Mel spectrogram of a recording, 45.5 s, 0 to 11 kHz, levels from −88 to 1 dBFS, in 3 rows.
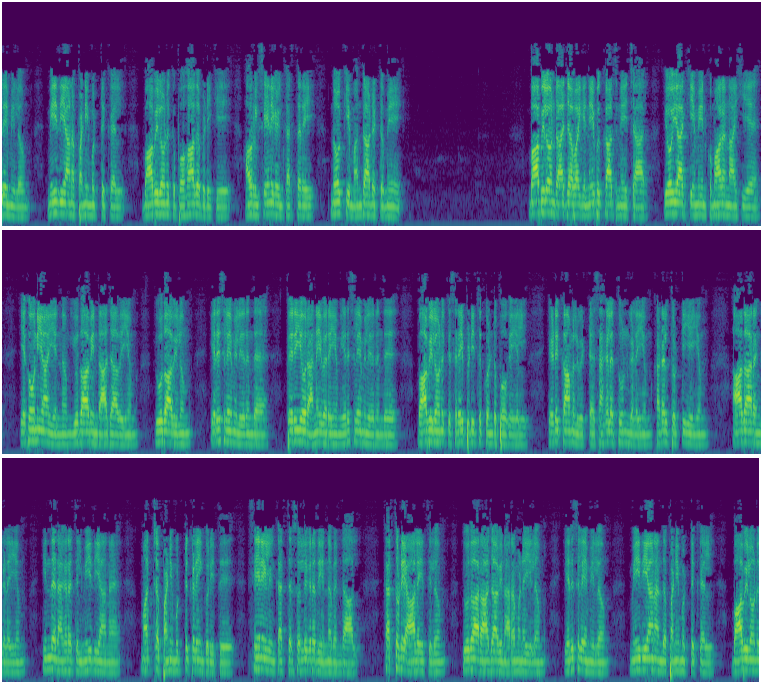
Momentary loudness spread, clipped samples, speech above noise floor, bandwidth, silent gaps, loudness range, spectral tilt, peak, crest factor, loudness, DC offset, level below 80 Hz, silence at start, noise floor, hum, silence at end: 12 LU; under 0.1%; 50 dB; 6.4 kHz; none; 4 LU; -6.5 dB/octave; 0 dBFS; 18 dB; -18 LUFS; under 0.1%; -48 dBFS; 0 s; -67 dBFS; none; 0 s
